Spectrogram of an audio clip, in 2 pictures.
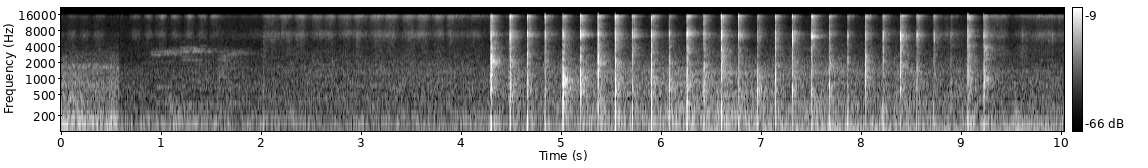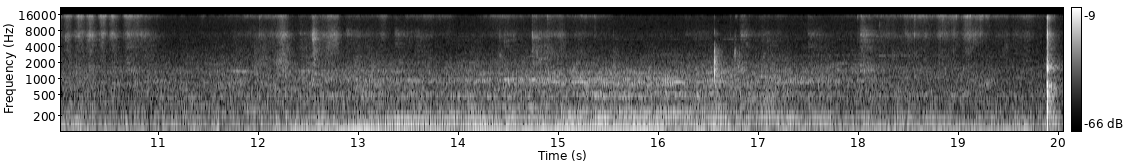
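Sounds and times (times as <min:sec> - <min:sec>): hands slapping oiled hair: 0:04.2 - 0:09.6, 0:18.5 - 0:20.0.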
